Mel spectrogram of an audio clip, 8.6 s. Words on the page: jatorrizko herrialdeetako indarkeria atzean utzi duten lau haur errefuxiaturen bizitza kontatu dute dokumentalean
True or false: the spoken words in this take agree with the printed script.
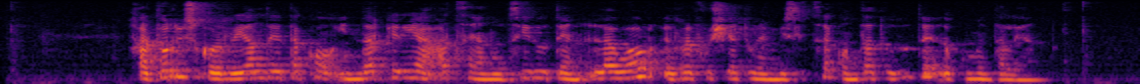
true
